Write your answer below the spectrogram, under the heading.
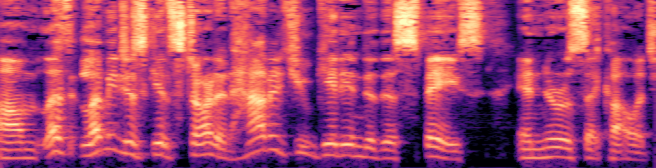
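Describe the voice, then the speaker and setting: A man's high voice with a warm, soothing tone, very wide pitch swings and a moderate pace. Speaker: radio talk show host. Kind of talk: live-read radio infomercial for a CBD product. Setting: radio studio. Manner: warm, friendly pitchman tone, pitching with soothing conviction; casual and slightly halting, with frequent fillers.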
